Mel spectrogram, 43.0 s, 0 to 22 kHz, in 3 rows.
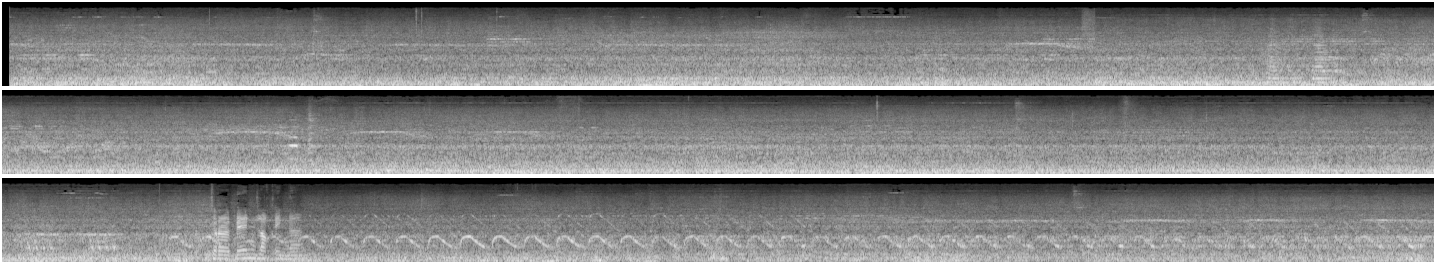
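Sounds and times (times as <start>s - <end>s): city traffic rumble: 0.0s - 42.9s.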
